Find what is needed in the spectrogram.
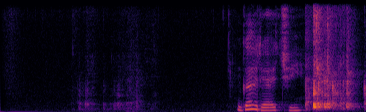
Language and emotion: Russian, neutral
